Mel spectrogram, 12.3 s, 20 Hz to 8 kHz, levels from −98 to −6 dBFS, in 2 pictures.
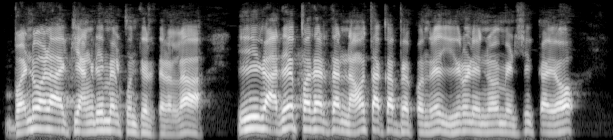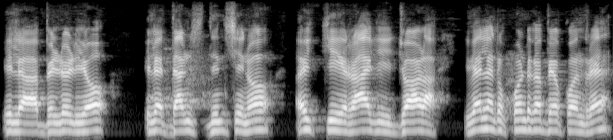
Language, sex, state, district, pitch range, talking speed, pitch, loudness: Kannada, male, Karnataka, Mysore, 140-165 Hz, 110 wpm, 155 Hz, -16 LUFS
